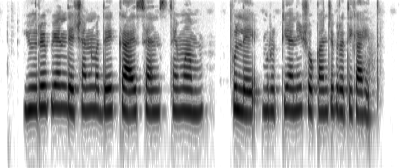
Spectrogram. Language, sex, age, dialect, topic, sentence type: Marathi, male, 18-24, Varhadi, agriculture, statement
